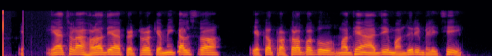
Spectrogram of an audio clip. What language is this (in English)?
Odia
